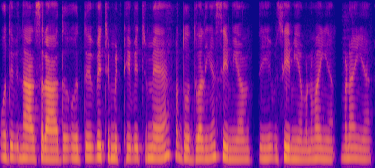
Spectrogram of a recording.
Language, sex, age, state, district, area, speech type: Punjabi, female, 30-45, Punjab, Shaheed Bhagat Singh Nagar, rural, spontaneous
